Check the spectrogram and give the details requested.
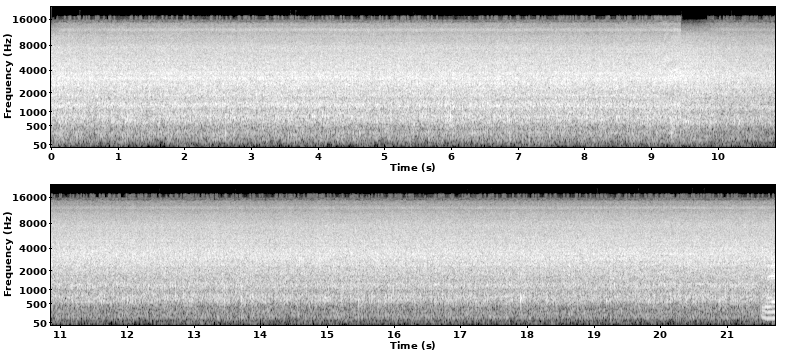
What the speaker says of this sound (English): Good waterfall.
